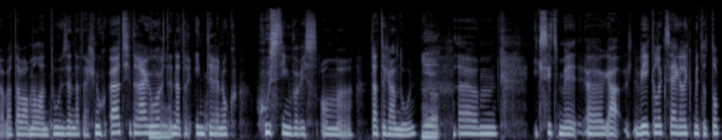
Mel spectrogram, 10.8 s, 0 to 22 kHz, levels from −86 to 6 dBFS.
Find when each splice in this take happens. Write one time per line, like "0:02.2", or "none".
0:06.8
